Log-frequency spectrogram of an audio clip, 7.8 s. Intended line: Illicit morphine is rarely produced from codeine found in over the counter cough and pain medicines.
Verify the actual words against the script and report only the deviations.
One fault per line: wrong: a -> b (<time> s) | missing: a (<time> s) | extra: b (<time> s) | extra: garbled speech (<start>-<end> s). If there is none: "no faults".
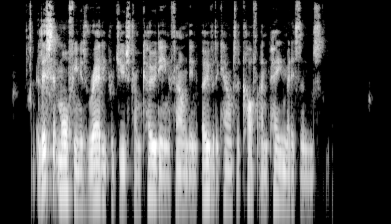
no faults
